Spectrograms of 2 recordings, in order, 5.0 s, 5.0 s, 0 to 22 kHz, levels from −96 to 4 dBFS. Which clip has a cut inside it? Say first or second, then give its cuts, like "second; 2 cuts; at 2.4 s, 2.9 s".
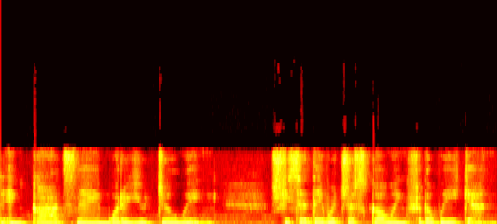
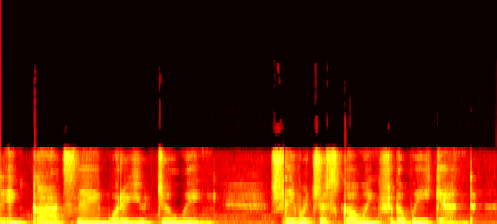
second; 1 cut; at 2.8 s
